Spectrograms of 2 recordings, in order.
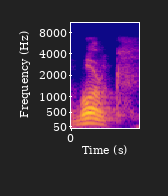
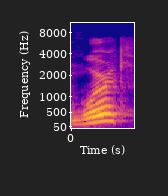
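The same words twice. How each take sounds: First: It has an Indian accent, W sounding like B. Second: It is said plainly, starting with a W.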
